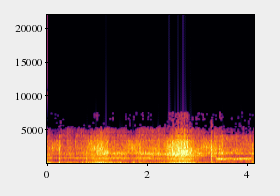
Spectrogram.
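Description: An aircraft crash landing makes a loud, rumbling roar with a tonal engine hum. The noise swells twice, then eases, with no voices heard.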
